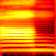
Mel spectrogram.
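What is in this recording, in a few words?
"aang2", Cantonese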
